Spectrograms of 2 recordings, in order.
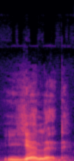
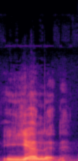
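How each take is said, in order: First: The stress is on the first syllable. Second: The stress is on the first syllable.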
